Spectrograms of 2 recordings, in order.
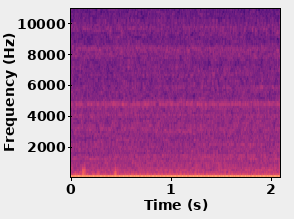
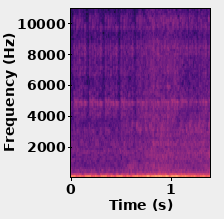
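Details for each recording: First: BMW E91 335i wagon N54 engine at idle after the ignition coil swap (misfire code had moved to cylinder 2 with the coil, confirming a faulty coil); engine not yet warm. Low, even idle with no stumble or skipped beats: no misfire, normal idle. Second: BMW N54 335 wagon (E91) at idle, coil swapped to cylinder 2 to see if the misfire follows: uneven idle, beat stumbling and dropping out; misfire.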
